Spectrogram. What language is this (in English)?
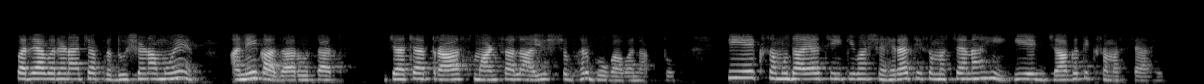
Marathi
